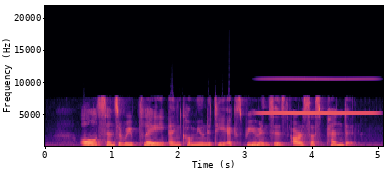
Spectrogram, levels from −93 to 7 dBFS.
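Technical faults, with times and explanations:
3.08 to 5.08 s, feedback whistle: a thin, steady tone near 5.3 kHz sits behind the speech from 3.08 s to the end of the clip, only slightly quieter than the speech itself and wavering a little in level. The likely cause is sound from a loudspeaker reaching the microphone and being amplified again, with the loop gain just short of runaway, so that one high frequency keeps ringing without growing into a full howl.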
